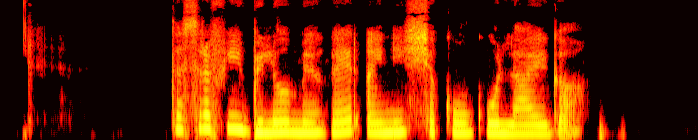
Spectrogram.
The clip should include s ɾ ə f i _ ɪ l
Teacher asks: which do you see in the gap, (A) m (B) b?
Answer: B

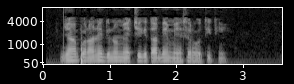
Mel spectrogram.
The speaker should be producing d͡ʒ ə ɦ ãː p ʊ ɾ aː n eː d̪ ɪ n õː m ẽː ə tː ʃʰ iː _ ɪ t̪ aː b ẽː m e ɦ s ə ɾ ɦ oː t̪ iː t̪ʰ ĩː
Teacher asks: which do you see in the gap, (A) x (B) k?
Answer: B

